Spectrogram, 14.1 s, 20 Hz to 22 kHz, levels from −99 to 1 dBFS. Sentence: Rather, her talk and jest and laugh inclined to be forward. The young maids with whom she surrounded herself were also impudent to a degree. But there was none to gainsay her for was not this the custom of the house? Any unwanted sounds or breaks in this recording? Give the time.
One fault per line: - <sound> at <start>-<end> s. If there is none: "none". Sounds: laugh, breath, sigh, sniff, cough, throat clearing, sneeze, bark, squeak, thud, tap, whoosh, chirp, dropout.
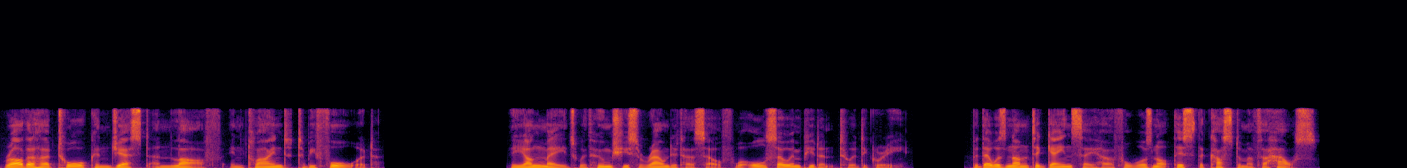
none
